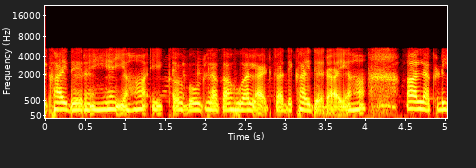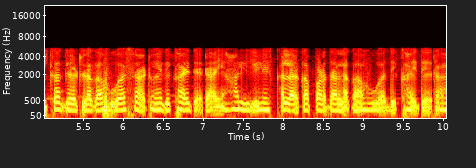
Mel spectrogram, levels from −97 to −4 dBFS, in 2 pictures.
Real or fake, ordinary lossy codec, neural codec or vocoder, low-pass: real; none; none; 5.4 kHz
